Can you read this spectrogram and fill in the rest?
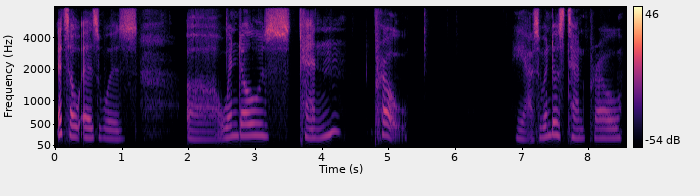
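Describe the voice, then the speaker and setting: A young woman with a soft, low voice, slowly reviewing a headset as an online teacher, pausing often with fillers. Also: no room sound, dull audio. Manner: slow, hesitant, many pauses and fillers. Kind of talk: casual product review.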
